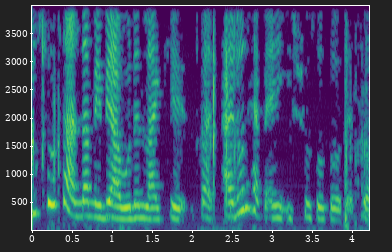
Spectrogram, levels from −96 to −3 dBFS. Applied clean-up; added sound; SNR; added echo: classical method spectral subtraction.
